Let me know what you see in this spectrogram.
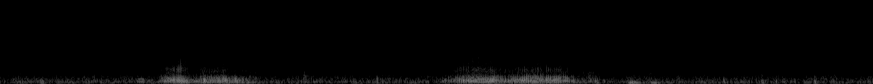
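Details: Maine Coon cat over 15 years old, sleeping and dreaming, gives two soft, low, fluttering snores a few seconds apart with a rattling quality: snoring.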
